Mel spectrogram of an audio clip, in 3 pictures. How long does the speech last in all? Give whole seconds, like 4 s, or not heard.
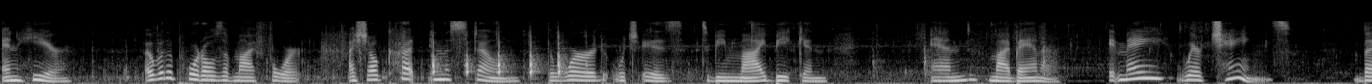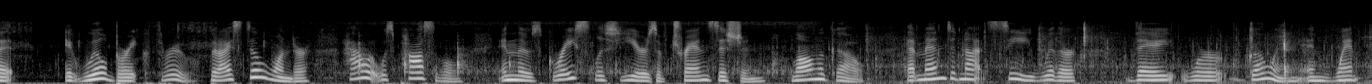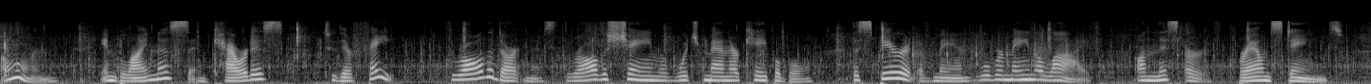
41 s.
